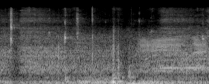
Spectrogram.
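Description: Court sound from an NBA broadcast: a basketball thudding on the hardwood floor about three times, over steady arena crowd noise, with a drawn-out squeak-like tone near the end.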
